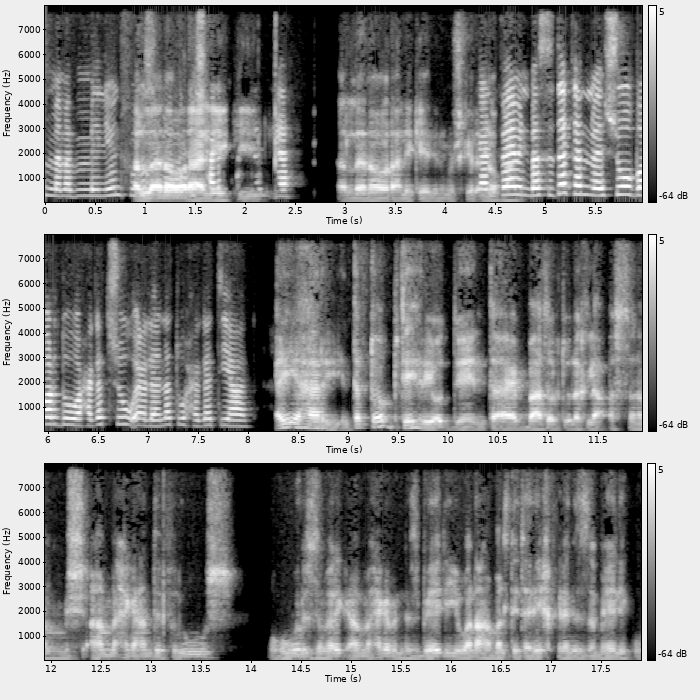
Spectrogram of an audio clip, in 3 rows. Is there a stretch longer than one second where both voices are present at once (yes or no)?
yes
